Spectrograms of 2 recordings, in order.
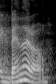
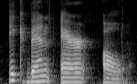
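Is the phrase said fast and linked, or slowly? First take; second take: fast; slowly. First: It is said fast, with er joined on. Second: It is said slowly, each word separate.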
